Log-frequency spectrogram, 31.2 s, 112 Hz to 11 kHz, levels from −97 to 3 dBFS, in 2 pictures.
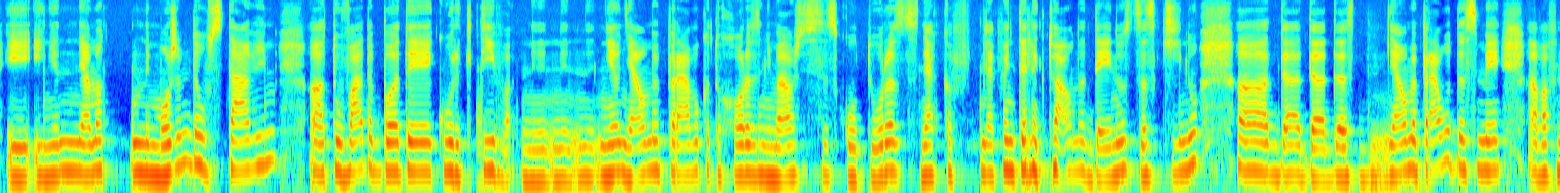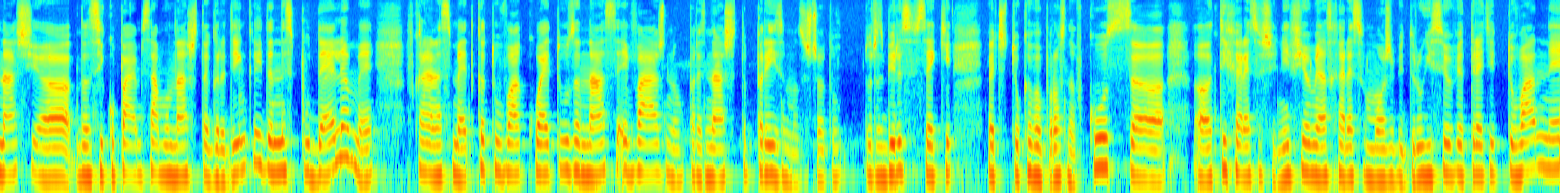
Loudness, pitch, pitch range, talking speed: -23 LUFS, 180 Hz, 170-190 Hz, 170 wpm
